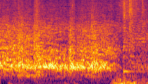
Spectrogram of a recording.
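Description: Flamengo supporters chant in unison at the Maracanã during a Taça Guanabara match against Madureira, a dense roar of many voices rising and falling in rhythmic waves from a distance.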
